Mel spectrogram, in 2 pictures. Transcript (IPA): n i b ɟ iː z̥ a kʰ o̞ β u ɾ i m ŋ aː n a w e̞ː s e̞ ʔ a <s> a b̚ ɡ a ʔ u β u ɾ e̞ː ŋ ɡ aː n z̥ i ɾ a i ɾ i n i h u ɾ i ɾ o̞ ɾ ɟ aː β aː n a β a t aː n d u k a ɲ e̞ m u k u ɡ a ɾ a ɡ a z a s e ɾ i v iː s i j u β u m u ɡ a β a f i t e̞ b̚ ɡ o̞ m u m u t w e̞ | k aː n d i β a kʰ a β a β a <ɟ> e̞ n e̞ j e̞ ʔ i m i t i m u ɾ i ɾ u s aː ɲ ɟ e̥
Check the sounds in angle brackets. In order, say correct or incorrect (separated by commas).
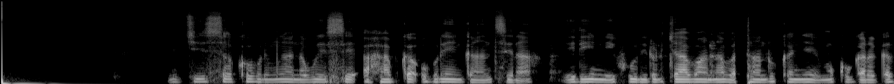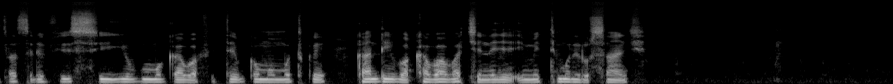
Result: incorrect, incorrect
